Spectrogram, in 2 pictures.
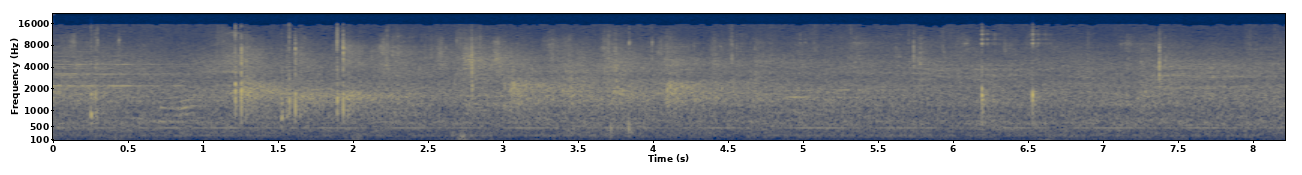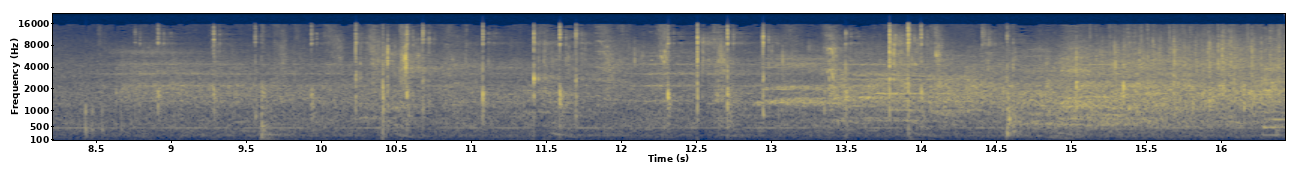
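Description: Celluloid-type table tennis ball clicking off paddles and the table in a fast rally that starts about halfway through: several blocks and then a forehand drive that wins the point. Spectators start to applaud near the end.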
